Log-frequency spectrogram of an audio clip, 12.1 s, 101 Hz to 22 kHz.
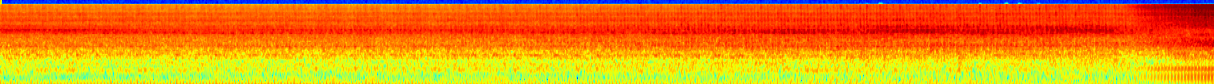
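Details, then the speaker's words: John Deere 2040 tractor diesel after the water pump rebuild, with new hoses and fresh antifreeze: a steady, even idle with no water pump noise and temperatures staying cool. "water-pump fixed new hoses on it full of antifreeze and it runs great temperatures nice and cool and there's no noise coming from the water pump"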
